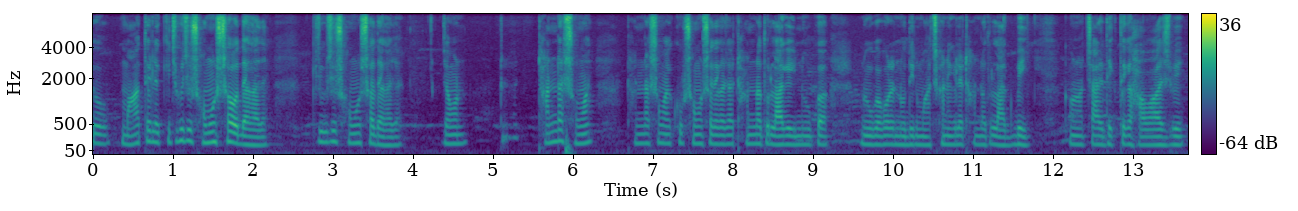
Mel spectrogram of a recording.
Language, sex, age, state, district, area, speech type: Bengali, male, 18-30, West Bengal, South 24 Parganas, rural, spontaneous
